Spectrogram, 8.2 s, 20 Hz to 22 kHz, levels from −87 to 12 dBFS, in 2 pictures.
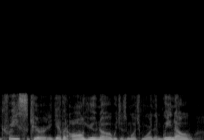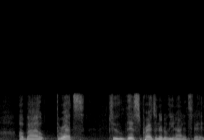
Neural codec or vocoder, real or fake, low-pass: vocoder, 22.05 kHz, 80 mel bands, Vocos; fake; 7.2 kHz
